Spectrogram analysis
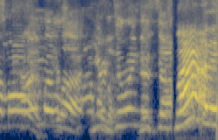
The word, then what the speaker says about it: Kamala: It's Kamala. You're doing this. Why are they so focused on how somebody pronounced this lady name?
